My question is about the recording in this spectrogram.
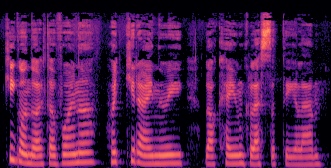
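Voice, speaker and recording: A cheerful little mother beetle calling her young ones, as a woman voices her in a storybook. The voice is warm and mellow, bright in spirit, a touch louder. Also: mid-range voice, steady tone, close to an everyday voice. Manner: laughing, motherly.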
